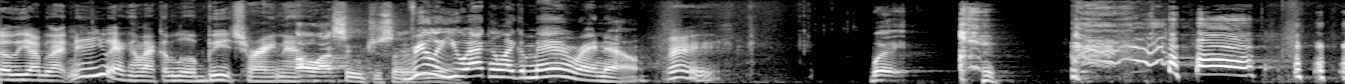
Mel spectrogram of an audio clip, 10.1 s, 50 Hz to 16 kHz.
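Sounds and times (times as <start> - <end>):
person clearing throat: 7.2 - 7.6.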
